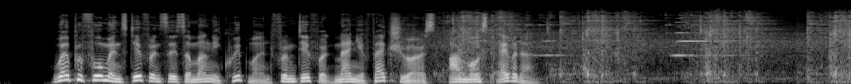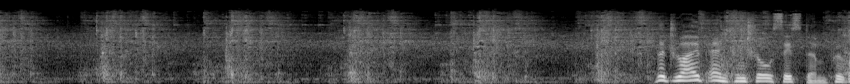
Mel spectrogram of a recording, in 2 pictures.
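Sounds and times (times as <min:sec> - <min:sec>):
wire mesh machine clattering: 0:04.3 - 0:17.0.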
